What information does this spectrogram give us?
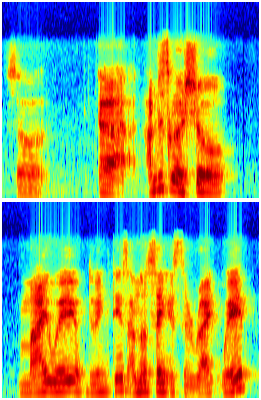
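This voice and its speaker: A man's voice: fairly high pitch, moderate pace. A man from Sarawak with a Malaysian accent, giving an informal, conversational slide talk as a guest speaker on an online call. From Kuching, Sarawak, Malaysia. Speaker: guest speaker, startup founder. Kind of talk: casual slide presentation. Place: online video call with screen sharing. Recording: dull lo-fi online call audio.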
